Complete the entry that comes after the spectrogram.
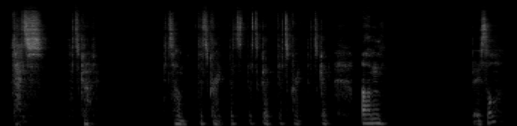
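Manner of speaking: hesitant, slightly panicked. Answering over the comms after being called by name: hesitant, with a hint of panic. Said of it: "you hear hesitation in his voice. A hint of panic".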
